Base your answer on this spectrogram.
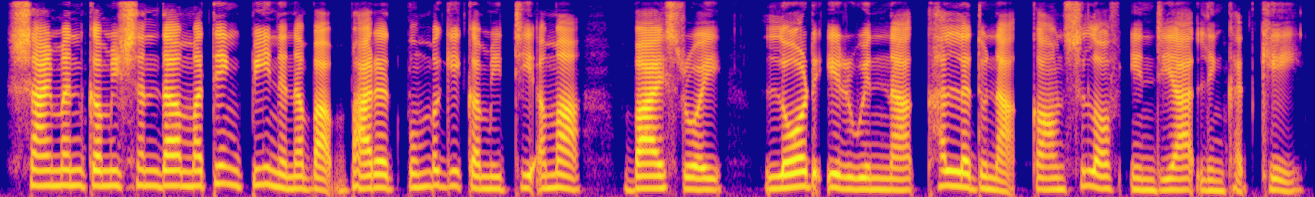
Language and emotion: Manipuri, neutral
